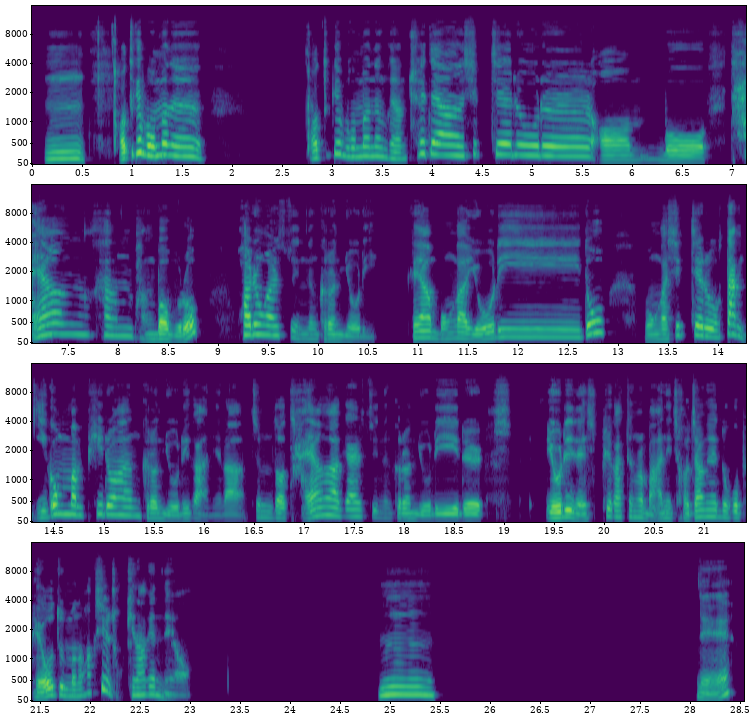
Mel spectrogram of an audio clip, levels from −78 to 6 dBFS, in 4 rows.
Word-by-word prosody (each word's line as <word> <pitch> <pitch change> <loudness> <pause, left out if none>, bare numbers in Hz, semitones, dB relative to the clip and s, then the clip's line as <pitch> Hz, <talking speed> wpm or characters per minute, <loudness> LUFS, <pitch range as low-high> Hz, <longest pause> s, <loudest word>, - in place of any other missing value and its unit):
음. 155 +1 0 0.3
어떻게 285 +3 +6
보면은 215 - +5 1.1
어떻게 175 +10 -1
보면은 210 -1 -2
그냥 150 -3 -3
최대한 240 -4 +3
식재료를 225 -4 +2
엄 115 +2 -2
뭐 110 -1 +2 0.2
다양한 215 -3 -2
방법으로 115 - +4 0.4
활용할 220 -1 +5
수 205 -5 -13
있는 120 -4 -11
그런 115 -1 -4
요리. 90 -3 -7 0.3
그냥 155 -1 +2
뭔가 130 +1 -1
요리도 170 - -1 0.4
뭔가 115 +2 -2
식재료 205 - +2
딱 230 -4 +5
이것만 205 - +2
필요한 195 -3 0
그런 120 -6 -4
요리가 100 +4 -5
아니라 100 +3 -7
좀 135 -3 -11
더 120 - +1
다양하게 180 -2 0
할 160 0 +1
수 155 - -18
있는 125 -4 -15
그런 115 -2 -4
요리를 110 +1 0 0.6
요리 130 +4 +7
레시피 105 +9 -3
같은 145 -1 -4
걸 135 -1 -4
많이 120 +4 -6
저장해 150 +5 -2
두고 140 -1 -3
배워두면은 145 +4 +2
확실히 250 - -2
좋긴 170 - -6
하겠네요. 170 -2 -5 1.9
음. 175 -1 +2 2.6
네. 105 - -2
165 Hz, 240 characters per minute, -23 LUFS, -, 2.6 s, 요리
